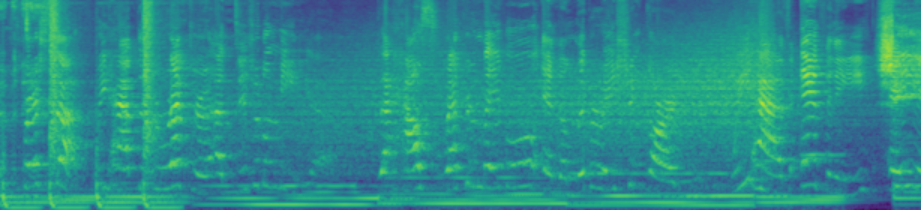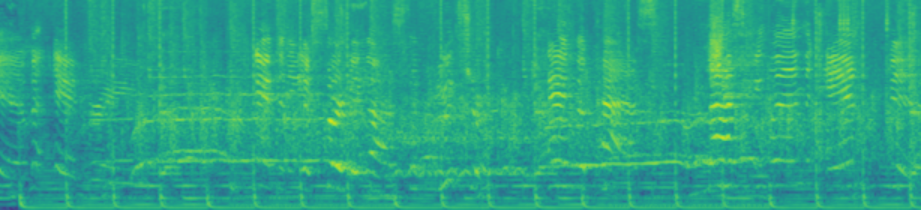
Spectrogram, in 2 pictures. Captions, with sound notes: First up, we have the director of Digital Media, the Haus record label and the liberation guardian, we have Anthony AM. Andrade. (audience applauding) Anthony is serving us the future and the past masculine and fem, gold, luxury.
